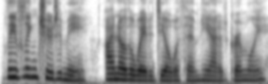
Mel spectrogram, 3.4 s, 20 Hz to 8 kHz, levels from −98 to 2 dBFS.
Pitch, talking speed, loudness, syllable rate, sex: 195 Hz, 285 wpm, -17 LUFS, 6.4 syllables/s, female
